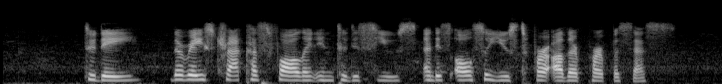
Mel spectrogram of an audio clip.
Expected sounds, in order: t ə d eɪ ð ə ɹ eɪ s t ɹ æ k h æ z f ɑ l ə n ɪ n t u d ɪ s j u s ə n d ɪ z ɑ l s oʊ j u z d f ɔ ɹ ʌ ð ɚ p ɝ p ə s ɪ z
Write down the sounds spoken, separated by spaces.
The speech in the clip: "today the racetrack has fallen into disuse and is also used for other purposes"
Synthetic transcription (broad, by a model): t ə d eɪ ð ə ɹ eɪ s t ɹ æ k h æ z f ɑ l ə n ɪ n t u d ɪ s j u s ə n d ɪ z ɑ l s oʊ j u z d f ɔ ɹ ʌ ð ɚ p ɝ p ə s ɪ s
